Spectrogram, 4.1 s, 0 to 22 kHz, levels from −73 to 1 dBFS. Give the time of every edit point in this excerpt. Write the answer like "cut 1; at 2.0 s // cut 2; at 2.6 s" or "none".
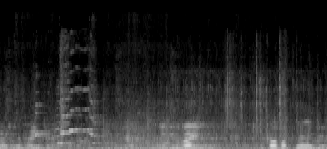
none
